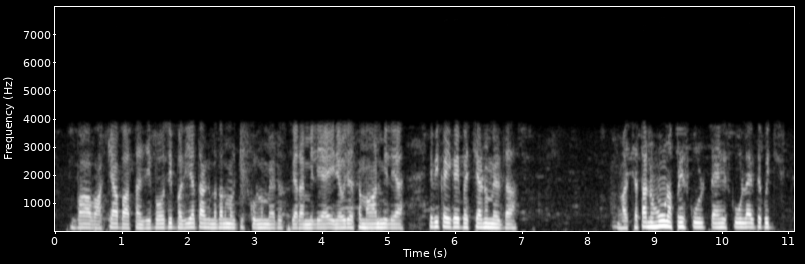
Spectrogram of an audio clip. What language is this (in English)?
Punjabi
